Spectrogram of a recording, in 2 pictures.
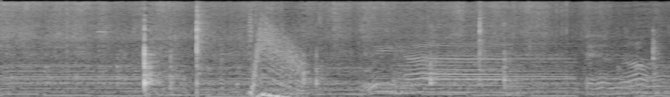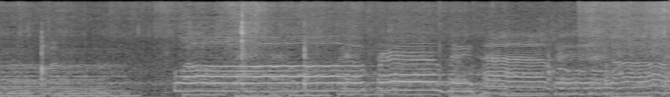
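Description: Shrimp cooking in a pan, with a steady sizzle and stirring scrapes under background music, one sharp clatter near the start.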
